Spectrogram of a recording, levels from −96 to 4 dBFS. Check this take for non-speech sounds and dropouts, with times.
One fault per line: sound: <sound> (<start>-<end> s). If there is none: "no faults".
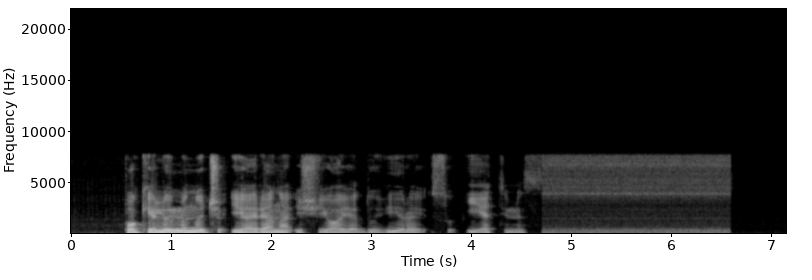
no faults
